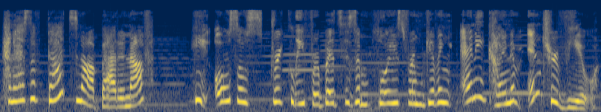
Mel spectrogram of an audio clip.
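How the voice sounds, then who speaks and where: A woman voices a proud, easily offended theater singer in scripted video game dialogue, sounding indignant. Her very high voice moves fairly quickly with an expressive, theatrical, pointed delivery over background music.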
